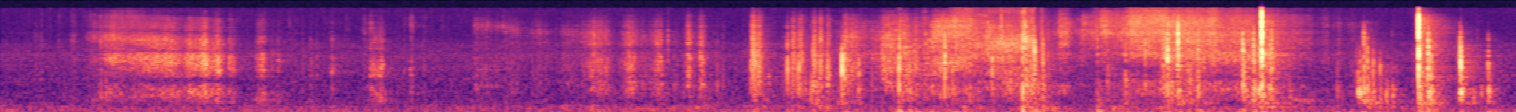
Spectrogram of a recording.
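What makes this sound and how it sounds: An open newsprint newspaper has its large, thin pages lifted and turned by one hand while the other smooths them flat. Soft, bright crinkling and rustling swells and fades, broken by sharp crisp snaps near the end.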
